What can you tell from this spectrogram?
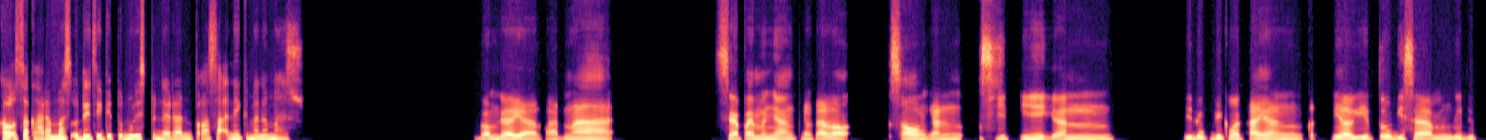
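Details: Adult speaker with cerebral palsy, after a fluent interviewer's question; dysarthria in cerebral palsy.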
